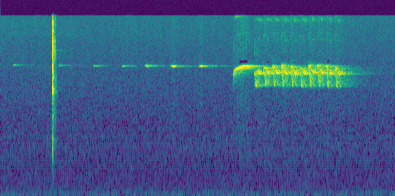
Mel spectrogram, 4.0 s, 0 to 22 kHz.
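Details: Siberian blue robin in Minami-Karuizawa's Hocchi area, Japan, June, 3 pm: a sharp click, a sequence of faint high ticking notes, then a loud rapid trill of about a second.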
